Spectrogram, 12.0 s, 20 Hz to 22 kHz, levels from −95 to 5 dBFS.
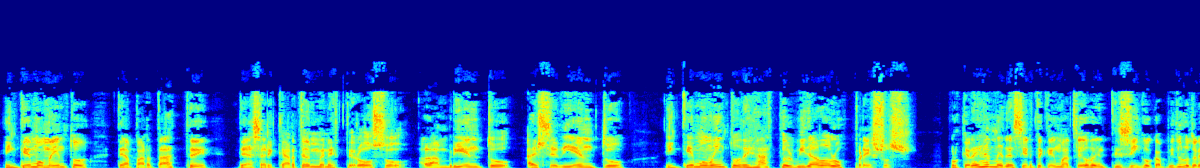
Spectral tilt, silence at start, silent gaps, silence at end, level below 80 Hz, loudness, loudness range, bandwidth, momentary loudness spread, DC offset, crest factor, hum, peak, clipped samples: -3 dB/octave; 0.05 s; none; 0 s; -50 dBFS; -20 LUFS; 1 LU; 14 kHz; 6 LU; under 0.1%; 16 dB; none; -4 dBFS; under 0.1%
